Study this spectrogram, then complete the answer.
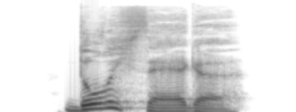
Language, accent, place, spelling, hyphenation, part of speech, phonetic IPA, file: German, Germany, Berlin, durchsäge, durch‧sä‧ge, verb, [ˈdʊʁçˌzɛːɡə], De-durchsäge.ogg
- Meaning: inflection of durchsägen: 1. first-person singular dependent present 2. first/third-person singular dependent subjunctive I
